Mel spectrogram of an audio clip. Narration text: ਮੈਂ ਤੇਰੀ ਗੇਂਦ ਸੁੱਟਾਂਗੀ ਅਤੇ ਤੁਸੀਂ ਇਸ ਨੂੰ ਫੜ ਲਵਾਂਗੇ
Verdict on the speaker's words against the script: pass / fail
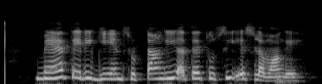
fail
